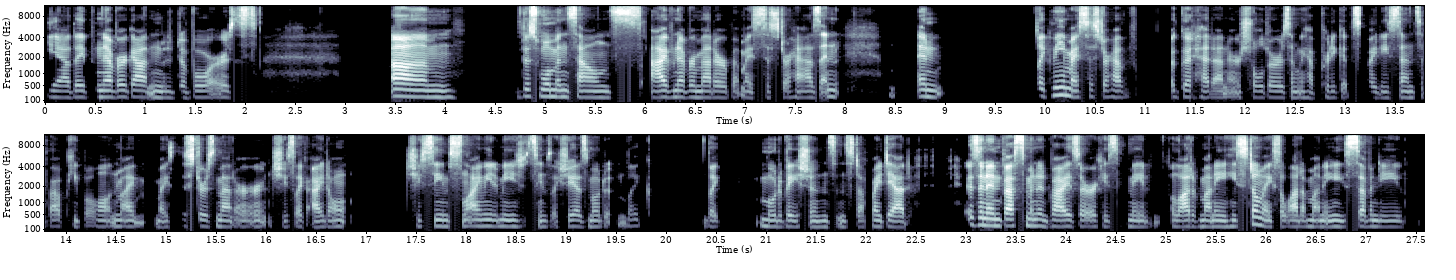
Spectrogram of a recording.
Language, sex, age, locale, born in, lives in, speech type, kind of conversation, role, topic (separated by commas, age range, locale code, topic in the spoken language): English, female, 45-49, en-US, United States, United States, conversation, advice, user, How can I rebuild trust after a fight?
